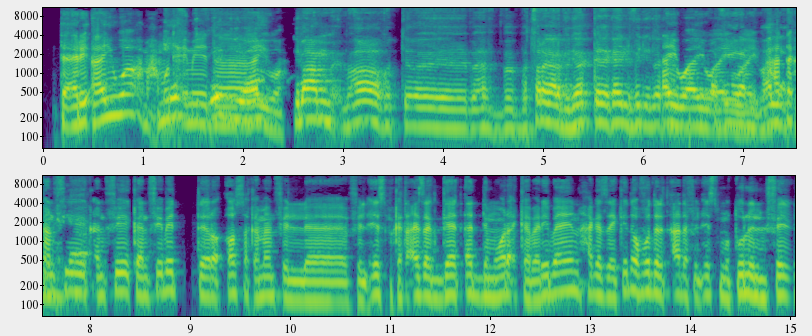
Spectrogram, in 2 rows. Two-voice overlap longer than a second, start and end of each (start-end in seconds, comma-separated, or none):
1.2-2.4, 6.2-8.1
